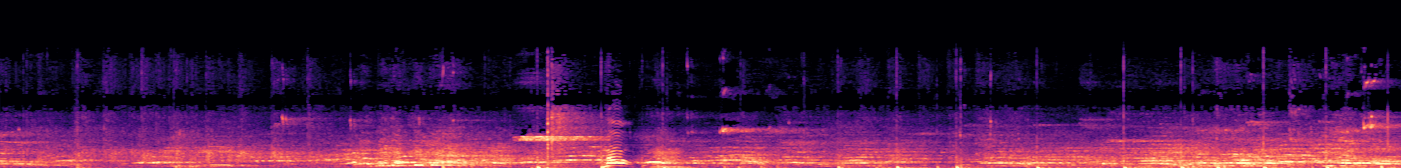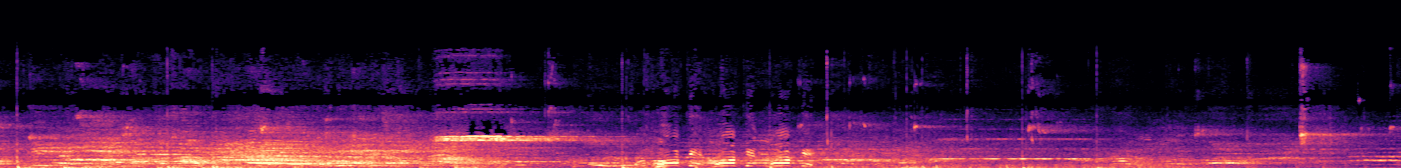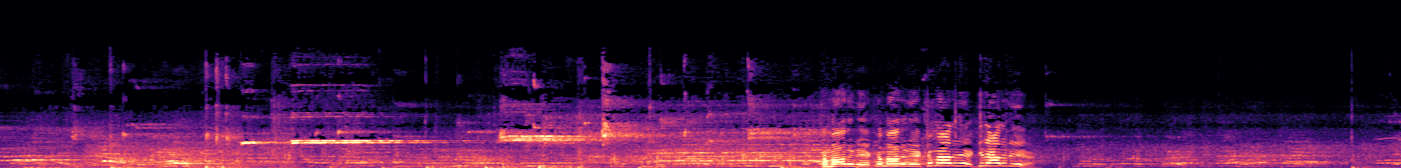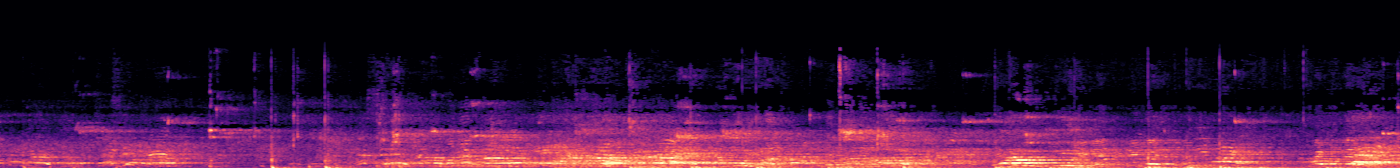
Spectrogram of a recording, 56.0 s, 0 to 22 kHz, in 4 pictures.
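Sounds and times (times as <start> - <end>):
sneakers squeaking: 2.7 - 39.2, 41.5 - 56.0
basketball bouncing on gym floor: 44.7 - 45.5.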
